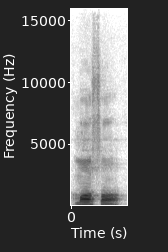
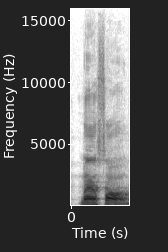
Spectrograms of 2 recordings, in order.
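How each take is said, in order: First: The syllable is heavy, with a rounded 'o' vowel. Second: The syllable is light, with an open 'a' vowel. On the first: The speaker calls it wrong. "Jadi jangan bikin" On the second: The speaker calls it right. "nggak boleh dibaca tebal"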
